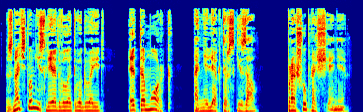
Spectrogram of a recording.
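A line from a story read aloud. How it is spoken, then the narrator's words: Softer, gentle. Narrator (Russian): более мягко сказал Том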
